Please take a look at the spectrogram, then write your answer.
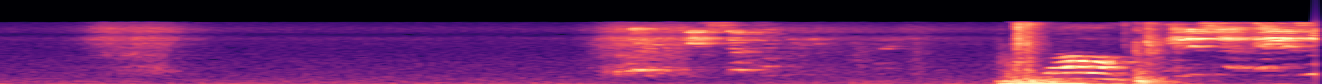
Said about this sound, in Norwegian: Jo, kom hit og slutt å leke med døra. Kom hit.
